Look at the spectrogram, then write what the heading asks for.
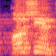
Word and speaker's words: ocean: ओशियन।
